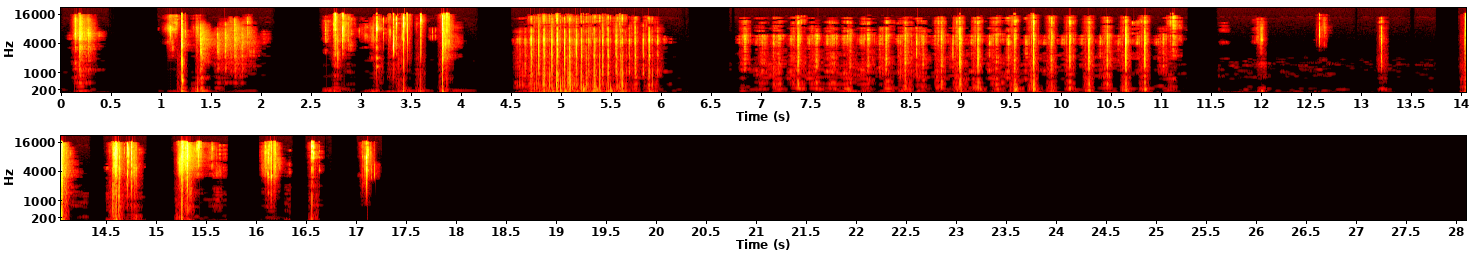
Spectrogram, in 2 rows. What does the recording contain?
A foil/plastic packet of ibuprofen being shaken, popped, tapped, scraped and crumpled.
Microphone: Zoom H2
